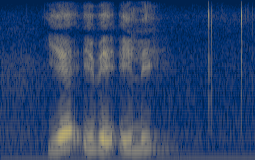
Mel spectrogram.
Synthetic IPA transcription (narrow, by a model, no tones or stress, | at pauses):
jeɪbɛʔɪlɪ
